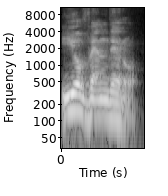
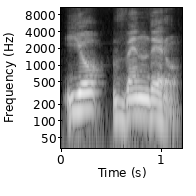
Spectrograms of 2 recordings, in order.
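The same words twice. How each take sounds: First: Said in the usual way. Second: Slow, drawn-out Io venderò, every syllable separate; slow demonstration. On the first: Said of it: "second take of the demo". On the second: Shown as a demonstration. Teacher showing students the future tense, very slow. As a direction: stretch Io venderò out slowly so learners catch it. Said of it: "first take of the demo".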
